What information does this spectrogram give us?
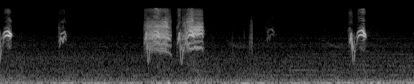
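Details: Sparrows coming to be fed at a Tenmangu shrine on the afternoon of 13 April 2021: a few short, high chirps scattered over four seconds, with a brighter double chirp in the middle, over quiet background hum.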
